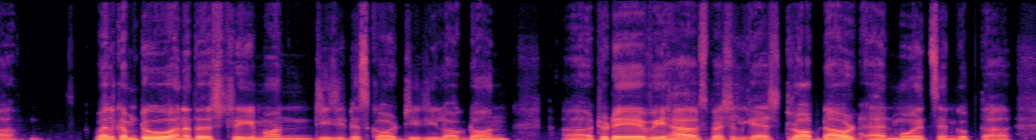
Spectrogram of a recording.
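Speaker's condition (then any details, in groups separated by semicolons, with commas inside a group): No condition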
